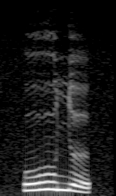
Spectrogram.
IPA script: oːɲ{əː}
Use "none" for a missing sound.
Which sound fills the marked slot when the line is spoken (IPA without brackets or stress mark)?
əː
